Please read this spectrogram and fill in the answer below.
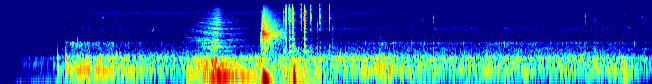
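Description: Logo-intro sound effects: a low drone with a rising, watery rush that ends in a sharp hit about three seconds in, followed by a quick run of bright sparkly ticks. The drone then carries on quietly.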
